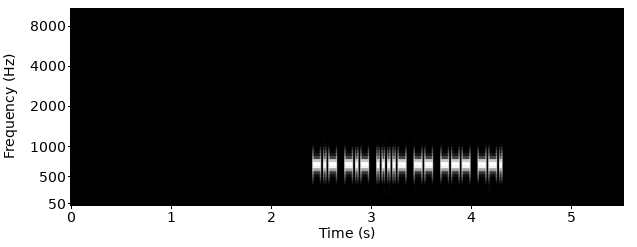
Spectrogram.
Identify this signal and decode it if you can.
Morse code, heard as a keyed tone, about 42 wpm, 700 Hz. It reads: KK4MOG
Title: USA Call Signs - 6 Characters - Repeated 3x - 45wpm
